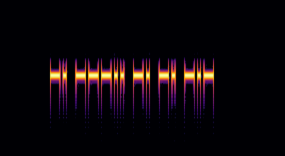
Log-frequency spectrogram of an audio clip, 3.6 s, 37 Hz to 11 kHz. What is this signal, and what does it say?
Morse code, heard as a keyed tone, about 30 wpm, 700 Hz. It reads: N8NNK
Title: USA Call Signs - 3x Character Spacing - 30wpm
